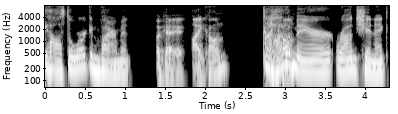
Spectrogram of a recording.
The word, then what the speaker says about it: Cohutta: Cohutta Mayor Ron Shinnick. I might be pronouncing that wrong. It's Cohutta. I'm sorry.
